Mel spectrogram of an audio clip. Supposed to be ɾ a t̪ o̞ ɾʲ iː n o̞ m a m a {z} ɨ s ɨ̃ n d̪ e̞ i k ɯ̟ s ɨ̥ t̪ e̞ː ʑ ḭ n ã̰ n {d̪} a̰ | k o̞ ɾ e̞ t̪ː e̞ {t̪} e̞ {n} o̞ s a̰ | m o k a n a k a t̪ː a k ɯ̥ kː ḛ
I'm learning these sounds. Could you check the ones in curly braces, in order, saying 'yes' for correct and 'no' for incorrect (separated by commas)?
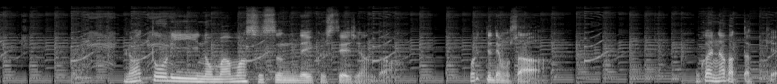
no, yes, no, no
